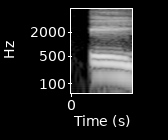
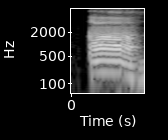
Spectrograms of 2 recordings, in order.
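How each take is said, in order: First: "A" said as "ay"; English letter-name A. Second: "A" said as an open "ah"; Indonesian A sound. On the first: English teacher showing learners the correct reading, "A" as English "ay". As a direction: say "A" the English way, rhyming with "day". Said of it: "Itu namanya pronunciation-nya seperti itu". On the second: English teacher showing how not to read the letter, "A" as "ah". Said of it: "dibacanya bukan A". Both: Shown as a demonstration.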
